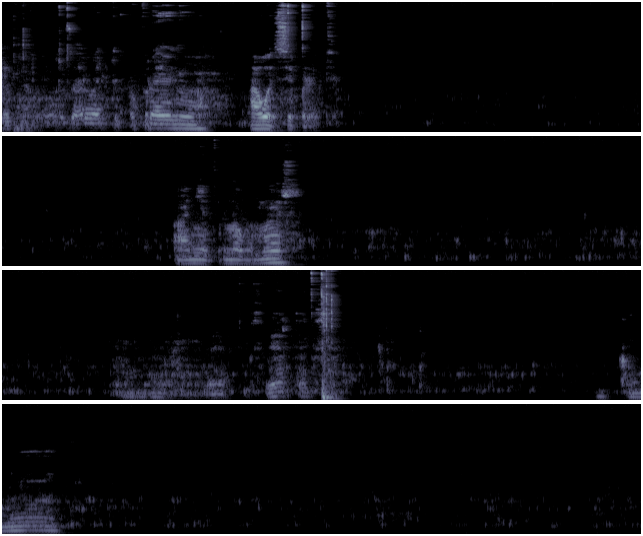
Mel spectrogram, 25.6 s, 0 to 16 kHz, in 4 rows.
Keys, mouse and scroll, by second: 15.9-19.0 drag.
